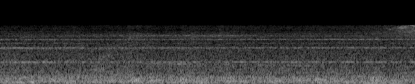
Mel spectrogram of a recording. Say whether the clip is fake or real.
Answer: real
